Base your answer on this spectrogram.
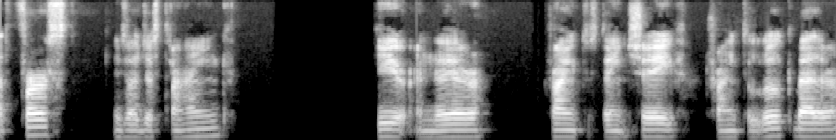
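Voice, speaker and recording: Very slow speech from a man with a non-native accent, fairly low in pitch and monotone, flat in intonation, with big swings in loudness and long, frequent pauses. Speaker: fitness vlogger. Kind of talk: reading aloud. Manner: careful, reading from script.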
